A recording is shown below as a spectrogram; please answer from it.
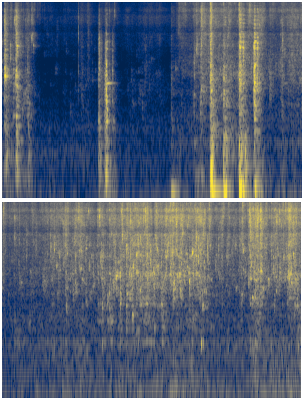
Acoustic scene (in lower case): kitchen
